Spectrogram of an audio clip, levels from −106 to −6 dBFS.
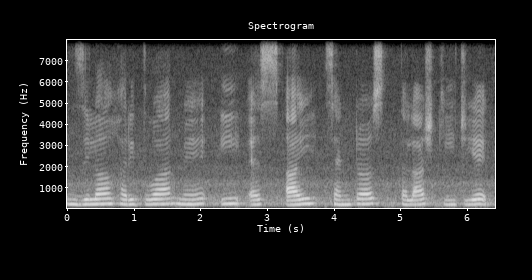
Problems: constant background noise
